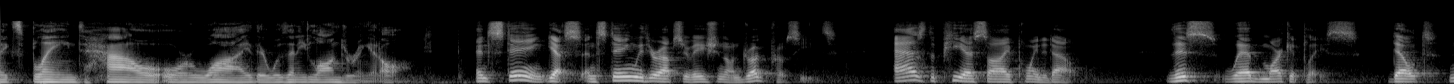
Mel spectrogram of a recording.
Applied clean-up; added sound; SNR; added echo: none; none; none; none.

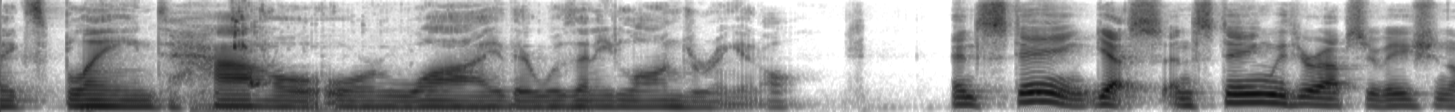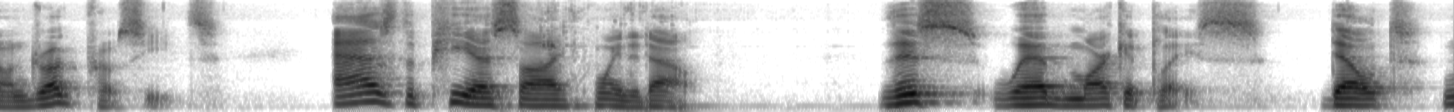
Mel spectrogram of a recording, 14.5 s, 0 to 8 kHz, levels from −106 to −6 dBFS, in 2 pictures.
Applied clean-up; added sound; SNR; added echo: neural mask model DeepFilterNet 3.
